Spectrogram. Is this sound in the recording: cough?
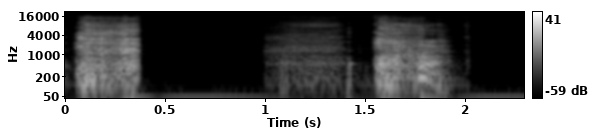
yes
